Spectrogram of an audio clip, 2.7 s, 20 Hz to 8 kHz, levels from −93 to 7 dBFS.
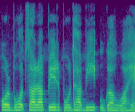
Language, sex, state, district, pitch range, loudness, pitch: Hindi, female, Arunachal Pradesh, Lower Dibang Valley, 180-195 Hz, -17 LUFS, 190 Hz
